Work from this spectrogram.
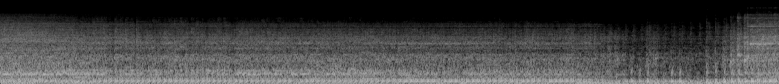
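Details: Wacker Neuson VP1030 plate compactor after governor, throttle lockout and carb adjustment: steady thumping of a small single at working speed, plate pounding evenly. It runs normally; owner suspects worn clutch springs engaging at low revs.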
